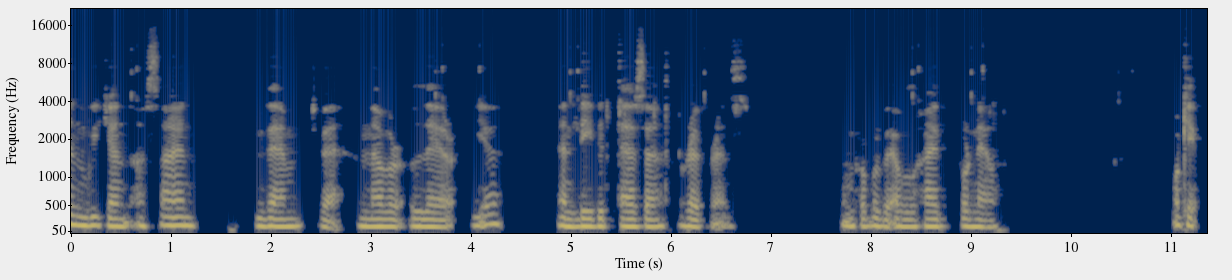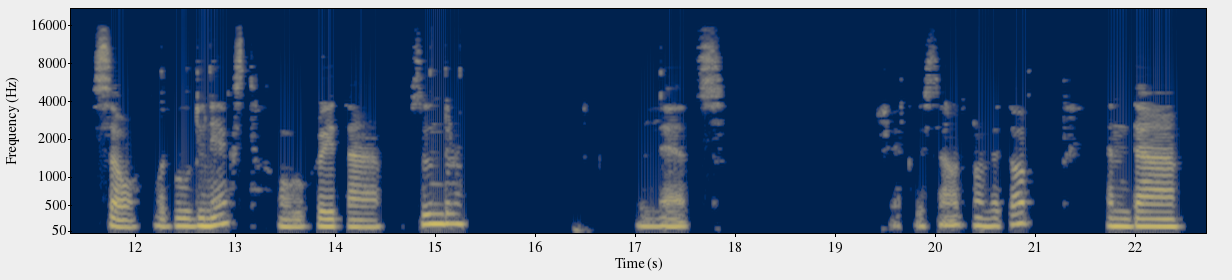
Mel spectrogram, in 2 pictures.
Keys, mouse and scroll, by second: 4.0 double click, 5.8 space, 6.3 alt+click, 6.7 alt+right click, 7.1 alt+click, 8.8 alt+right click, 9.0 alt+click, 9.4 right click, 10.4 alt+click, 11.5 alt+click, 11.8-12.1 alt+scroll down 1, 12.1 alt+click, 12.4 alt+right click, 12.6 alt+click, 12.9 alt+right click, 13.3 shift+right click, 14.8 alt+click, 15.1 alt+middle click, 15.4 alt+click, 20.7 typing, 20.7 alt+right click.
